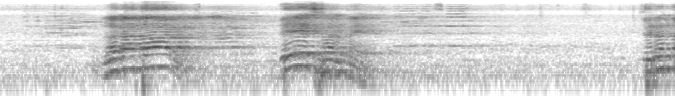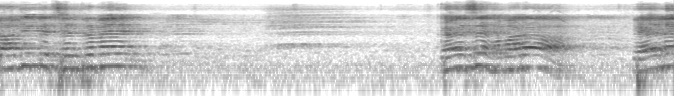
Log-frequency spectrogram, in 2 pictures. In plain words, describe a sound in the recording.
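A man speaks loudly into a microphone in bursts, heard through loudspeakers outdoors.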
